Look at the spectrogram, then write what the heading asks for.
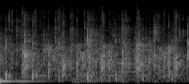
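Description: Steady audience applause welcoming a guest aphorism writer on the show Infames Perfiles, a dense crackle of many hands clapping at a moderate level throughout, with no voices standing out above it.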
